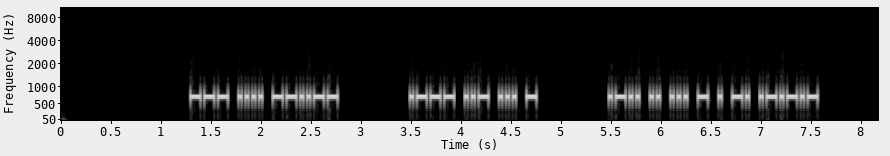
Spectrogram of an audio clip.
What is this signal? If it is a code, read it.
Morse code, heard as a keyed tone, about 36 wpm, 700 Hz. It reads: OH, JUST LISTEN.
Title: 3x Word-Spacing - Sentences from Top 500 Words - 35wpm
